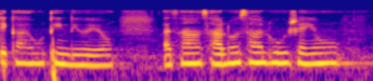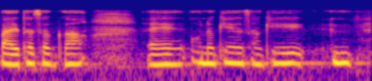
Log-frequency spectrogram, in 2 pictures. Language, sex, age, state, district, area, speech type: Sindhi, female, 30-45, Delhi, South Delhi, urban, spontaneous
